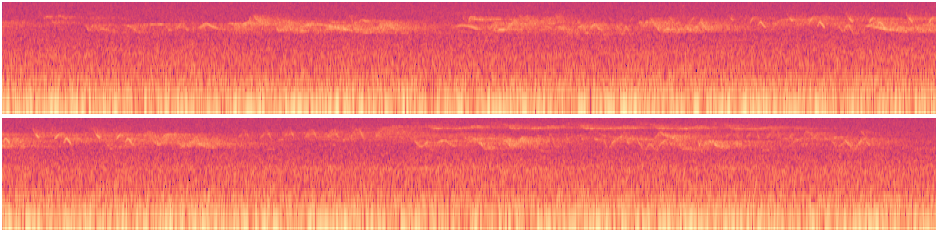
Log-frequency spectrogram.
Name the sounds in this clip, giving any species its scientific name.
Vireo olivaceus, Piranga olivacea, Seiurus aurocapilla, Setophaga caerulescens, Mniotilta varia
